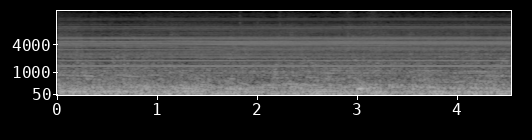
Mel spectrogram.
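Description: Steady electrical hum and buzz over a low rumble: the room tone of a large indoor arena.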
